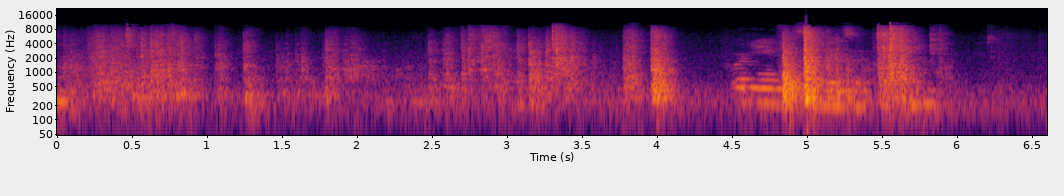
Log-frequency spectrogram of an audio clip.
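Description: Low voices talking, with rustles and clicks of medical supplies being handled at a crash cart. One sharp click comes about five seconds in.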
